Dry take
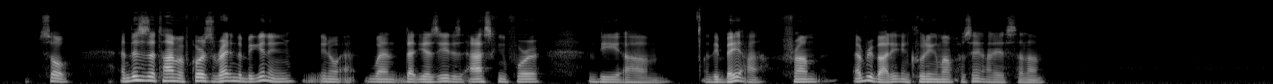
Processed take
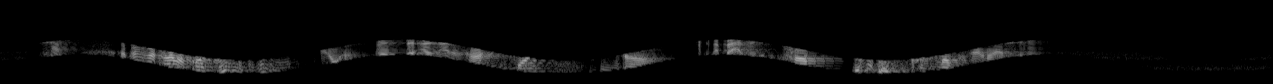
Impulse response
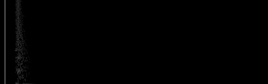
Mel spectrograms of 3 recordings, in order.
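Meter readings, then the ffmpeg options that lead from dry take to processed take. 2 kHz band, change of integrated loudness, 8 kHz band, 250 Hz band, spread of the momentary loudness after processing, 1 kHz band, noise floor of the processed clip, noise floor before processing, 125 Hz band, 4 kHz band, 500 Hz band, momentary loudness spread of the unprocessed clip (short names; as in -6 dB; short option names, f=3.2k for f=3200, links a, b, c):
-3.5 dB, -7.5 dB, under -40 dB, under -40 dB, 18 LU, -3.5 dB, -73 dBFS, -70 dBFS, under -40 dB, -16.5 dB, -15.0 dB, 15 LU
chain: -filter_complex "[0:a]asoftclip=type=tanh:threshold=-24.5dB,asplit=2[a][b];[b]aecho=0:1:91|182|273|364:0.2|0.0938|0.0441|0.0207[c];[a][c]amix=inputs=2:normalize=0,afftfilt=real='re*between(b*sr/1024,790*pow(2200/790,0.5+0.5*sin(2*PI*0.31*pts/sr))/1.41,790*pow(2200/790,0.5+0.5*sin(2*PI*0.31*pts/sr))*1.41)':imag='im*between(b*sr/1024,790*pow(2200/790,0.5+0.5*sin(2*PI*0.31*pts/sr))/1.41,790*pow(2200/790,0.5+0.5*sin(2*PI*0.31*pts/sr))*1.41)':win_size=1024:overlap=0.75,volume=6dB"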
